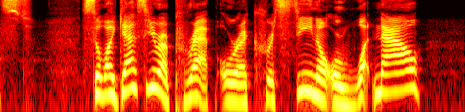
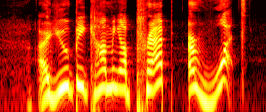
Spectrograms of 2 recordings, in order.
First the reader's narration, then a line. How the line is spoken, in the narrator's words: I shouted angrily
